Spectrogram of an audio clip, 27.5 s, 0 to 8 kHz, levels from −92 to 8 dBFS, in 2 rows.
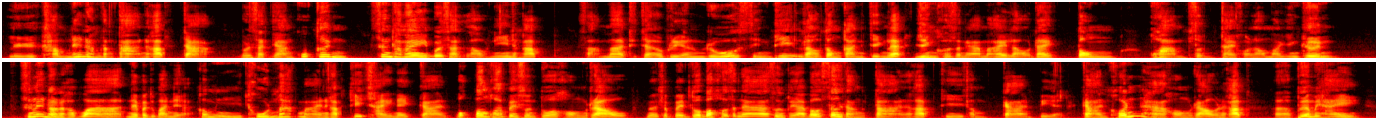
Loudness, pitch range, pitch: -24 LUFS, 95-135 Hz, 110 Hz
